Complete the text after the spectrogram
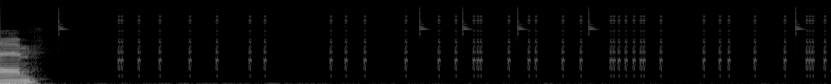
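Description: Soft menu clicks tick quickly, one after another.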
